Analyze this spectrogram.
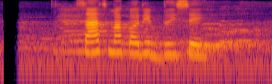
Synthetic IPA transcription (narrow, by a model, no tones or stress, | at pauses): sat̪ʰmakʌɾib̚d̪ujsʌj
